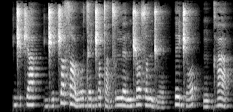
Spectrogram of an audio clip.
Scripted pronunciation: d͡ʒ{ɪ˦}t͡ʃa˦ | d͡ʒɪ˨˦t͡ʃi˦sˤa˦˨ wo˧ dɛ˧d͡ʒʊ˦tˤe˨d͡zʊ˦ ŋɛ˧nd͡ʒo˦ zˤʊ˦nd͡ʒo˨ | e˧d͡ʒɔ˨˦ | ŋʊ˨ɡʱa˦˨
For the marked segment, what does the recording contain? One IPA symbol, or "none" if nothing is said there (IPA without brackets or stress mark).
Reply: ɪ˦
